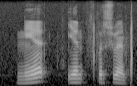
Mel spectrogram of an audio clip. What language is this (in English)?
Afrikaans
